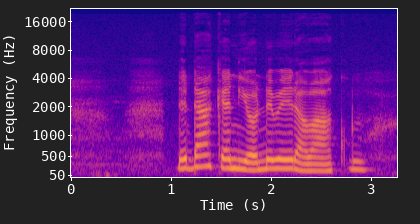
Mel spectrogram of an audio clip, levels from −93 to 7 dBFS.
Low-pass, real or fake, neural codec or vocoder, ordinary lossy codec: 19.8 kHz; fake; vocoder, 44.1 kHz, 128 mel bands every 256 samples, BigVGAN v2; none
